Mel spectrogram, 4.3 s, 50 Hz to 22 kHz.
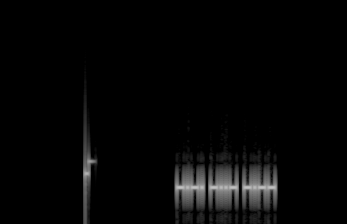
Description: Morse code, heard as a keyed tone, about 40 wpm, 700 Hz. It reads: CXY
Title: USA Call Sign Postfixes - 3 Letters 40wpm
